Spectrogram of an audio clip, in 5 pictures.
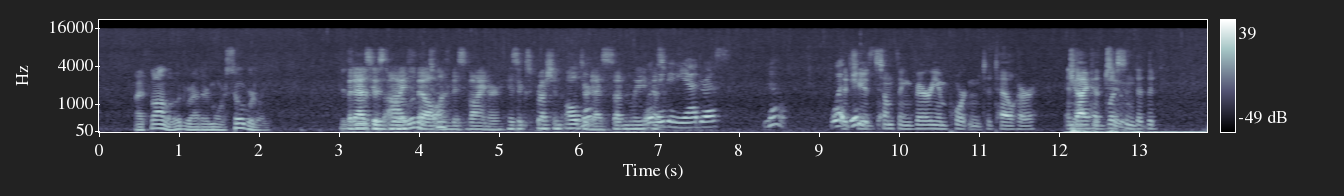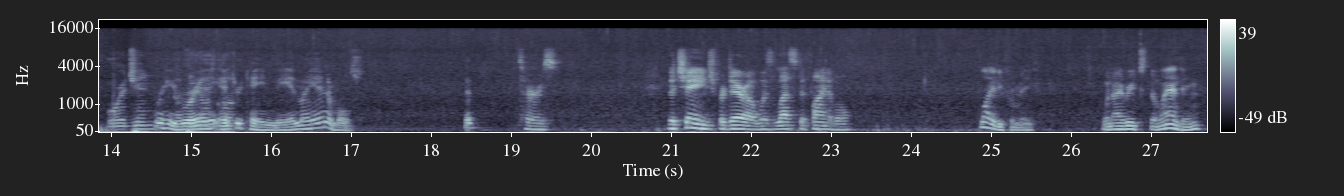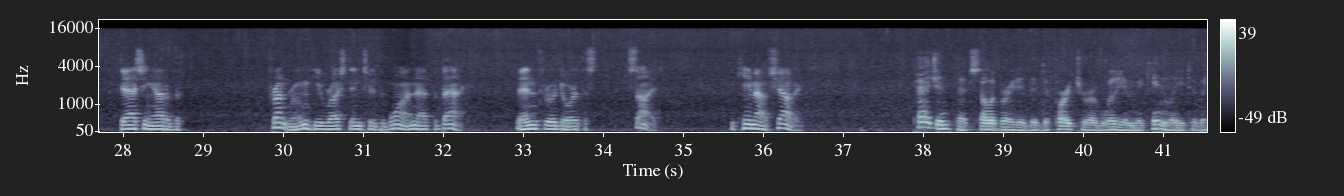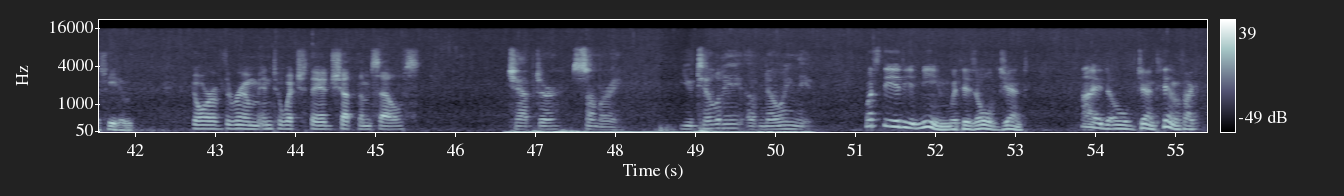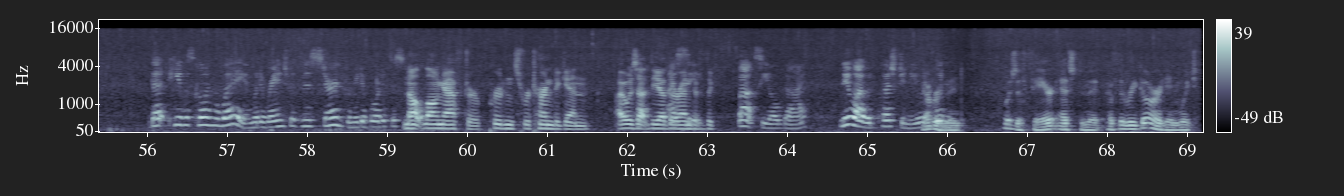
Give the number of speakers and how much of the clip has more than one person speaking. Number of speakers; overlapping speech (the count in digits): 6, about 11%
